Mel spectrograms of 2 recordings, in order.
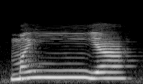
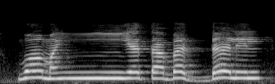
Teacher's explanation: میم کو یا سے ملا کر غنے کے ساتھ پڑھیں گے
